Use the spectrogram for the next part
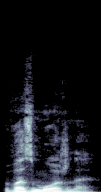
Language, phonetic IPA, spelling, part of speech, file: Russian, [vɐzˈmoʐnə], возможно, adverb / adjective, Ru-возможно.ogg
- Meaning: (adverb) perhaps, possibly, as ... as possible; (adjective) short neuter singular of возмо́жный (vozmóžnyj)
